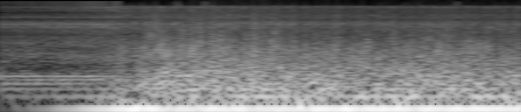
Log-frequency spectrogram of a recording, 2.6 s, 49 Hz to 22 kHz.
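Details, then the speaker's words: Large commercial AC unit at a sports complex, likely 2023 and about 5-ton: heavy deep drone builds within half a second and holds loud and steady, cabinet shaking; normal scroll compressor operation. "Yeah, it's got a big scroll compressor."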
